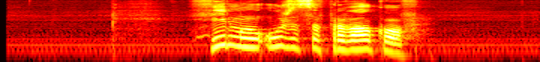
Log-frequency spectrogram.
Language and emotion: Russian, neutral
